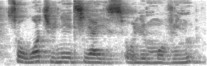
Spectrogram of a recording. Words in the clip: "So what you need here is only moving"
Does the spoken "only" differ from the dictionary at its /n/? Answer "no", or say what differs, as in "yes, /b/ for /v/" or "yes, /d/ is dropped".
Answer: yes, /n/ is dropped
